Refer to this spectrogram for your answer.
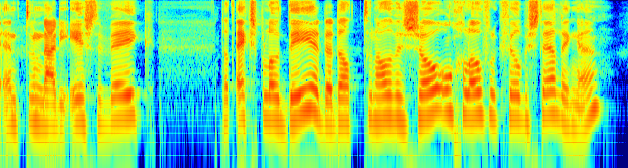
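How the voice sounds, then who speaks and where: A woman with an ordinary speaking voice talks at a fairly quick pace and medium pitch with ordinary pitch variation. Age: 30s. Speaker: cheese shop co-owner. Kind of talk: casual interview.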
